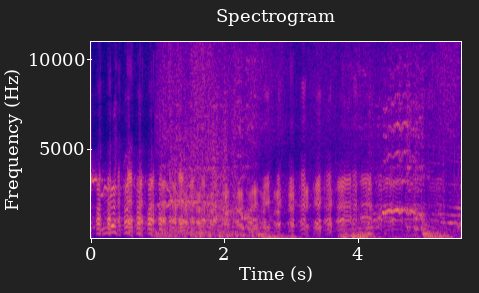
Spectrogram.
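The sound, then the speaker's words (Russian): A horse neighs loudly, a long whinny that starts high and breaks into a rapid, quavering series of pulses before trailing off with a snort. “Сговорился с дружком под колодным шутом, сам обернулся в коня.”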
